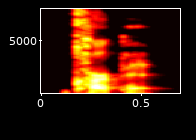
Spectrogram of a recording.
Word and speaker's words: carpet: cannot say carpet carpet I cannot stress both syllables I stress the first syllable so it's carpet carpet the second syllable is not stressed it's closed and relaxed p p not carpet but carpet carpet example he's installing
